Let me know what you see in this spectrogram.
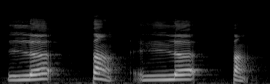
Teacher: Then we saw le pain, remember, with the nasal un sound for bread.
